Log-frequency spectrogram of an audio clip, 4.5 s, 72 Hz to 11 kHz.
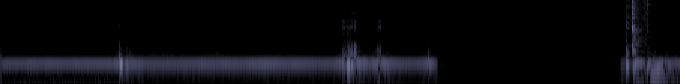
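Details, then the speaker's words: Telefunken Gavotte 55 tube radio: steady low 50Hz mains hum with sharp clicks as a jumper is touched on, dropping out briefly then returning; a tube-socket ground point is not making good contact with the chassis. "whoops so that ground there is not working it's supposed to be ground because it's part of the um it's part of the actual uh tube socket but for some reason it's not actually making a good contact to the chassis"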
